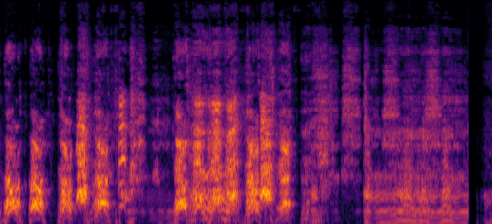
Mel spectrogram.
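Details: Bhote Kukur, the Tibetan Mastiff, barking angrily in rough, dense bursts packed close together, with a short gap in the middle. It ends in a longer, noisy, strained stretch.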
